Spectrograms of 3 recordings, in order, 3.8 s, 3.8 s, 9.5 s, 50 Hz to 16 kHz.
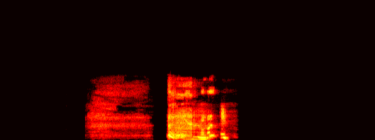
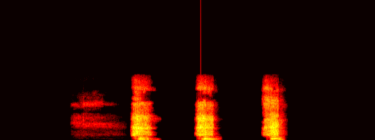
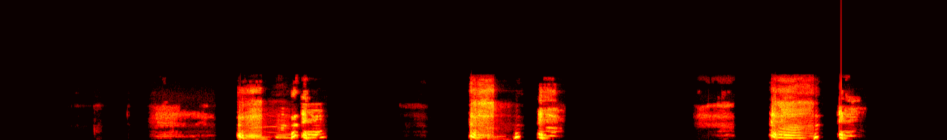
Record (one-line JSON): {"cough_length": "3.8 s", "cough_amplitude": 27331, "cough_signal_mean_std_ratio": 0.3, "exhalation_length": "3.8 s", "exhalation_amplitude": 32768, "exhalation_signal_mean_std_ratio": 0.3, "three_cough_length": "9.5 s", "three_cough_amplitude": 32767, "three_cough_signal_mean_std_ratio": 0.32, "survey_phase": "beta (2021-08-13 to 2022-03-07)", "age": "45-64", "gender": "Female", "wearing_mask": "No", "symptom_headache": true, "symptom_onset": "6 days", "smoker_status": "Ex-smoker", "respiratory_condition_asthma": false, "respiratory_condition_other": false, "recruitment_source": "Test and Trace", "submission_delay": "1 day", "covid_test_result": "Positive", "covid_test_method": "RT-qPCR", "covid_ct_value": 18.6, "covid_ct_gene": "ORF1ab gene", "covid_ct_mean": 19.1, "covid_viral_load": "540000 copies/ml", "covid_viral_load_category": "Low viral load (10K-1M copies/ml)"}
